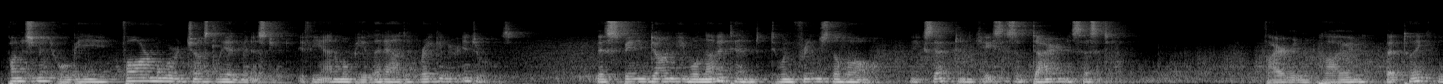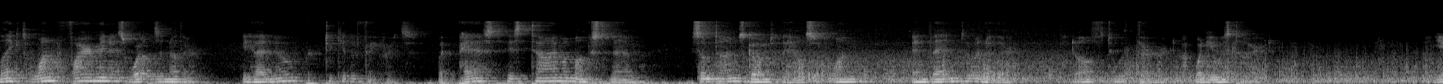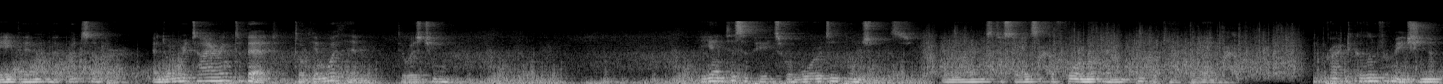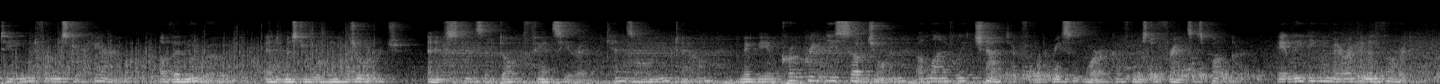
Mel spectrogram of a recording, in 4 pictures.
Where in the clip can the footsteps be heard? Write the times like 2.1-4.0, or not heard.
not heard.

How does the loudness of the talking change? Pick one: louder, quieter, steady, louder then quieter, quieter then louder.
steady.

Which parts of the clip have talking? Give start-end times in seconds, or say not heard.
0.0-5.3, 6.0-11.2, 12.7-27.1, 28.7-33.5, 35.9-41.2, 42.0-57.6.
